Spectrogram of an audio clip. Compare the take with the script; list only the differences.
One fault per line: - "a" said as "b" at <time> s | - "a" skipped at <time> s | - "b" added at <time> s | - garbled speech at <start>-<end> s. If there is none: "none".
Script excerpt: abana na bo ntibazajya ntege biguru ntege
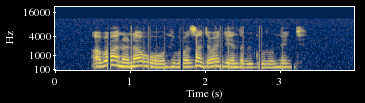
- "ntege" said as "bagenda" at 2.1 s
